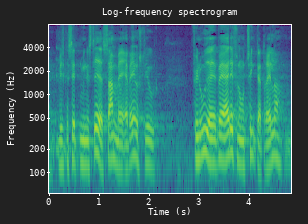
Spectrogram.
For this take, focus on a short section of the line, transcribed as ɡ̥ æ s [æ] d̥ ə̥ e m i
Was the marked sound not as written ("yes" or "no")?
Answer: yes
